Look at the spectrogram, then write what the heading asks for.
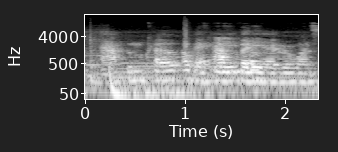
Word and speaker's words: AAPMCO: The acronym for the business is technically pronounced AAPMCO.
